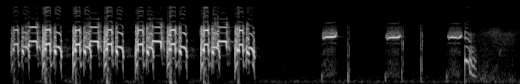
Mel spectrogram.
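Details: Grey francolin calling loudly: a rapid run of six harsh, grating notes in about two and a half seconds, followed after a pause by three shorter clear whistled notes, the last one sliding downward.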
